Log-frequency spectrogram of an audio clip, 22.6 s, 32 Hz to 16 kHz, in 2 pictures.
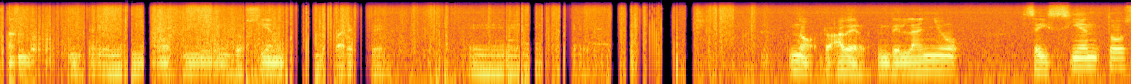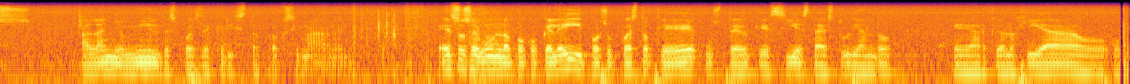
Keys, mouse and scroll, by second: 0.1 click, 0.9 click, 1.9 click, 3.4 ctrl+z, 4.7 click, 14.1 click, 15.3 ctrl+z, 15.9 click, 16.6 click, 17.3 click, 18.0 click, 18.9 click, 19.7 click, 20.4 click, 21.5 click, 22.3 click.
